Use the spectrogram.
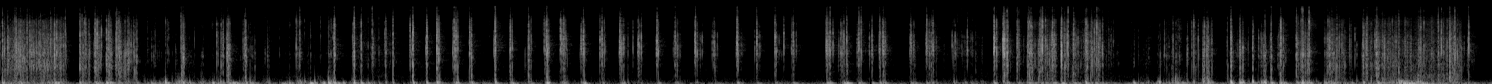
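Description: Long nails twist and click the layers of a small, hollow plastic 3x3 Rubik's cube with stickers. Rapid, dense bursts of sharp, bright plastic clicks and scratchy turning sounds come with brief pauses between flurries. Each click is dry and dies away almost instantly.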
